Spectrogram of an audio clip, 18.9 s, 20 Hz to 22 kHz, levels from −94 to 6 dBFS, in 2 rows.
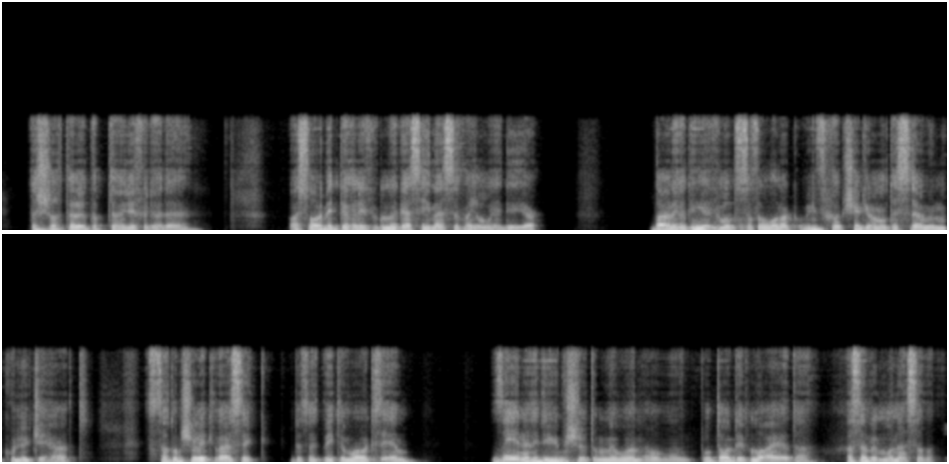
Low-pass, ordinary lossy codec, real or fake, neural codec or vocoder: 10.8 kHz; none; fake; codec, 24 kHz, 0.9 kbps, WavTokenizer, medium music audio release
